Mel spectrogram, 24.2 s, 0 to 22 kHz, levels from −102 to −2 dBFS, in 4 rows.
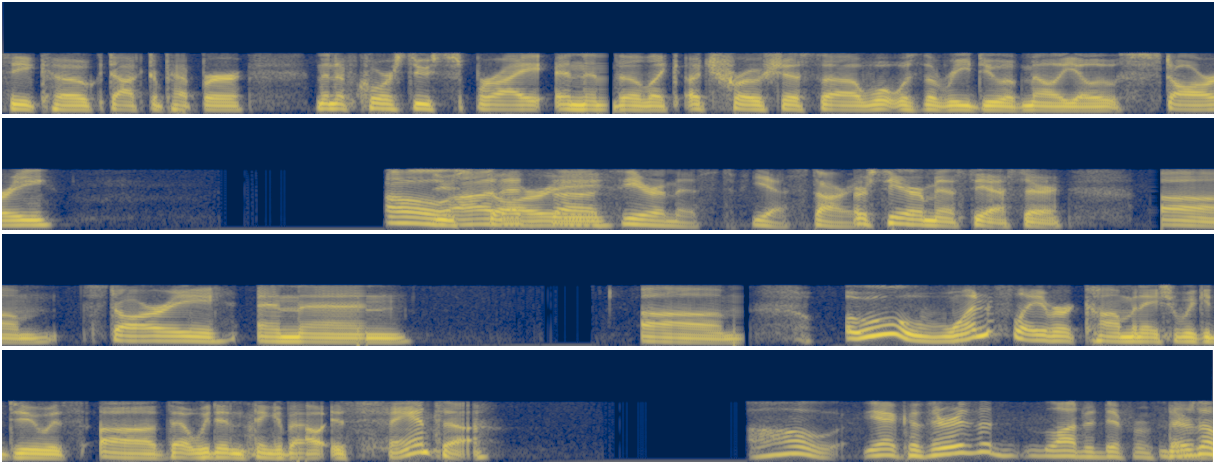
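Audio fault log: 2.98, 11.80, 13.90, 15.78 and 19.66 s: packet loss with pitch repetition. Gaps of 40 to 80 ms, for example after "course do sprite and", are bridged by repeating the last pitch period, producing brief held, buzzy tones.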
